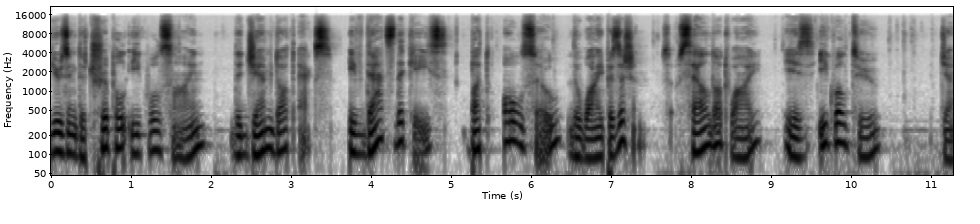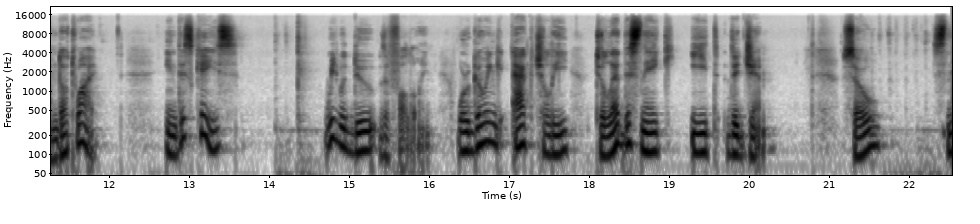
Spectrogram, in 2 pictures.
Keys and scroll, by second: 0.4 space, 6.1 space, 9.0 space, 9.9 space, 12.5 Right.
